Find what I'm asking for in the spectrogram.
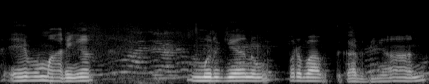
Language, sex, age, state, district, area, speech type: Punjabi, female, 60+, Punjab, Jalandhar, urban, spontaneous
